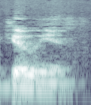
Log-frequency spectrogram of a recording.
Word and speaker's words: Cillian: Sometimes it's an Irish name. It's an old Irish name. It I think like most Irish names, they were saints originally, and. And it's pronounced Killian.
